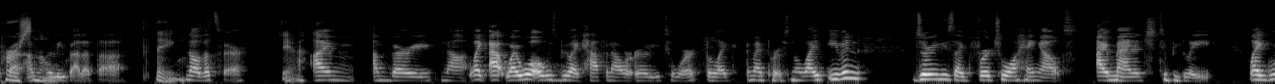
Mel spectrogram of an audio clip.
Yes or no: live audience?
no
